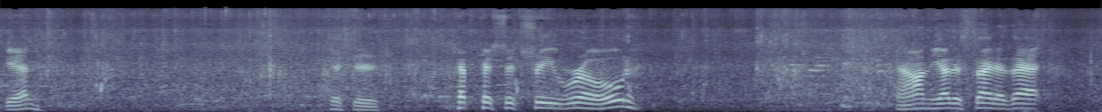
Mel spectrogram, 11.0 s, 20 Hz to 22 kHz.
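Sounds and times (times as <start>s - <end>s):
floodwater swishing around legs: 0.0s - 11.0s.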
